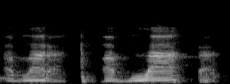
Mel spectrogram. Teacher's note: the syllable before the R, that's going to be stressed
